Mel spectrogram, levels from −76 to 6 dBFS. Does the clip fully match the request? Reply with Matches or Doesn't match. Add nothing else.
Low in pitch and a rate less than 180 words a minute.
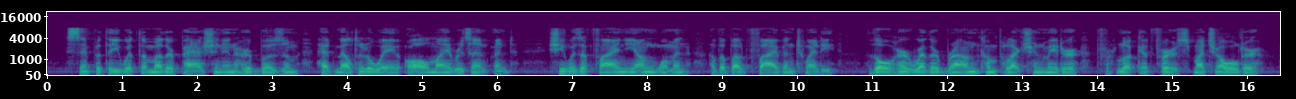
Matches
